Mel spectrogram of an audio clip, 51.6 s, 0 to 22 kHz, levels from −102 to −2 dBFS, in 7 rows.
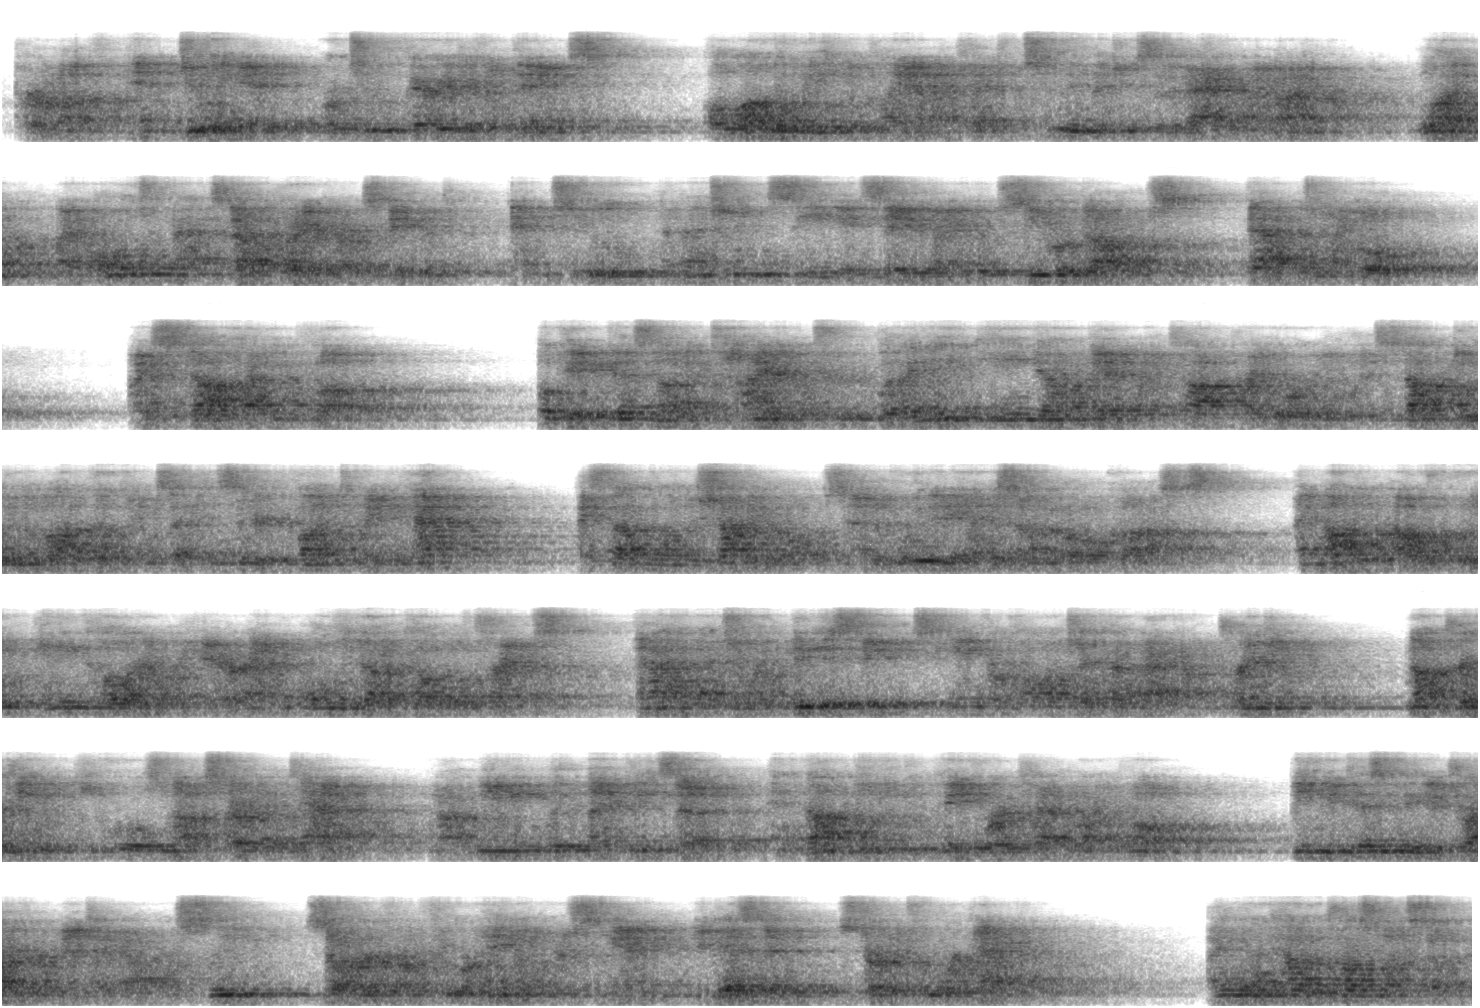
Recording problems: room echo; strong; dies away in 1.1 s
off-mic speech; far
garbled, watery; badly; nothing above 7.5 kHz
thin; very; fading below 300 Hz

